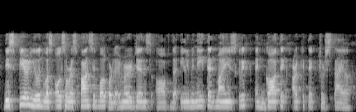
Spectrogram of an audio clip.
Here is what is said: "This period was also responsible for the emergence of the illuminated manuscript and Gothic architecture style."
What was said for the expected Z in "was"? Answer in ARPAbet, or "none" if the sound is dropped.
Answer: S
